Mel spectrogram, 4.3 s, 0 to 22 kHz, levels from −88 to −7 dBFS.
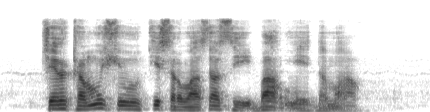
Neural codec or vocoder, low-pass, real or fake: codec, 44.1 kHz, 1.7 kbps, Pupu-Codec; 10.8 kHz; fake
